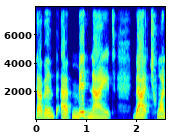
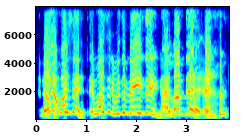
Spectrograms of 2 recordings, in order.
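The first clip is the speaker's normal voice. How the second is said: excited reassurance; 10 semitones higher than usual. Real, not acted. Hyped reassurance to co-host.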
